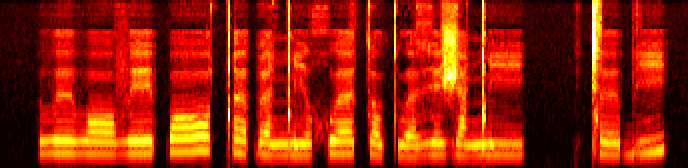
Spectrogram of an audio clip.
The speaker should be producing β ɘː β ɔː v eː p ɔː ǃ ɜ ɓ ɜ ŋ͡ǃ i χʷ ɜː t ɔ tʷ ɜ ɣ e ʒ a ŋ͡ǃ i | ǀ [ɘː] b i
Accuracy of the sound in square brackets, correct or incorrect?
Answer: correct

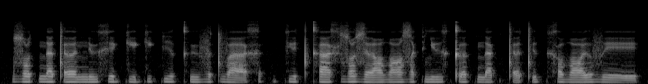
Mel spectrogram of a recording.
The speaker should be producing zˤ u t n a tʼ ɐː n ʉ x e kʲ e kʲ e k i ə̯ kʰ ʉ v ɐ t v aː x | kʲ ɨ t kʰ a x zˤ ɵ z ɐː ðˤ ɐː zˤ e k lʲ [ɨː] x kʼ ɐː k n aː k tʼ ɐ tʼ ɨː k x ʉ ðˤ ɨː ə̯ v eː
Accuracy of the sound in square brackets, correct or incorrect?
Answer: correct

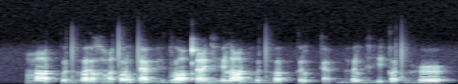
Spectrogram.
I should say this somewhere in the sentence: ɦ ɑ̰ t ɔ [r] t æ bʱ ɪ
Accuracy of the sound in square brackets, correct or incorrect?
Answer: incorrect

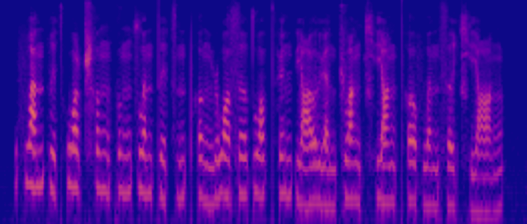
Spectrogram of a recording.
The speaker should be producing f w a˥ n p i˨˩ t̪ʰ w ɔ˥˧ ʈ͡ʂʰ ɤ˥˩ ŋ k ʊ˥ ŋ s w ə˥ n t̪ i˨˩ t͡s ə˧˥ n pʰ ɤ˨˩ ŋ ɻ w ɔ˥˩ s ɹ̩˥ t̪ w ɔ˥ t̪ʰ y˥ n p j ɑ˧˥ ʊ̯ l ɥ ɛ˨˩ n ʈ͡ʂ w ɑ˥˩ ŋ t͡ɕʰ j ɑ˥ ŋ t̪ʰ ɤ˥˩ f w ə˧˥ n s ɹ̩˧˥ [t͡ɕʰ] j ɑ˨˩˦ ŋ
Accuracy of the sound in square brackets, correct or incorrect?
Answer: correct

